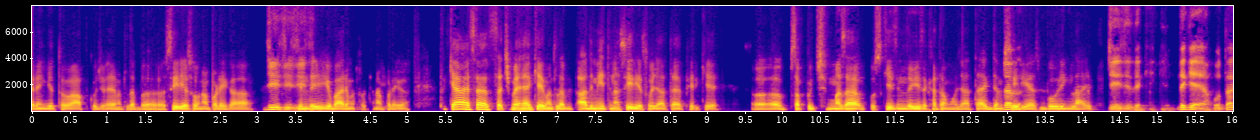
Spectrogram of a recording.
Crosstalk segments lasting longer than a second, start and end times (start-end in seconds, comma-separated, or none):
none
